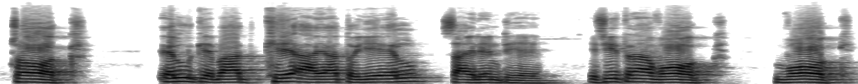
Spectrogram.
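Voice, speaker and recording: Slow, patient male English teacher. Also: mid-range voice, darkish tone. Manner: repeats each example word twice, then explains the rule; uses Urdu-flavored terms for rules and letters. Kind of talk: slow classroom explanation of pronunciation rules.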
